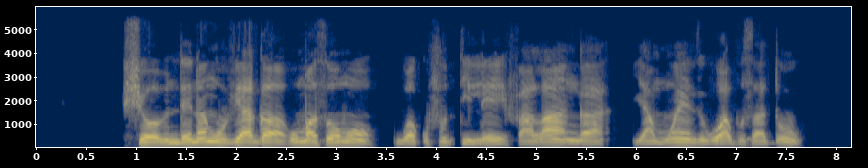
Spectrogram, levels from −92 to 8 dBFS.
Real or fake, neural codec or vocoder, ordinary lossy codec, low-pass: fake; vocoder, 44.1 kHz, 80 mel bands, Vocos; AAC, 48 kbps; 5.4 kHz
